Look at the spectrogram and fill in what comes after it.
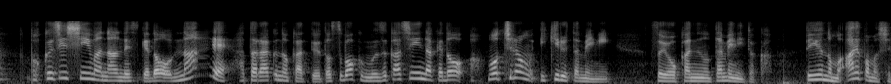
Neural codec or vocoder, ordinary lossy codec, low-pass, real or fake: codec, 16 kHz, about 1 kbps, DyCAST, with the encoder's durations; none; none; fake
